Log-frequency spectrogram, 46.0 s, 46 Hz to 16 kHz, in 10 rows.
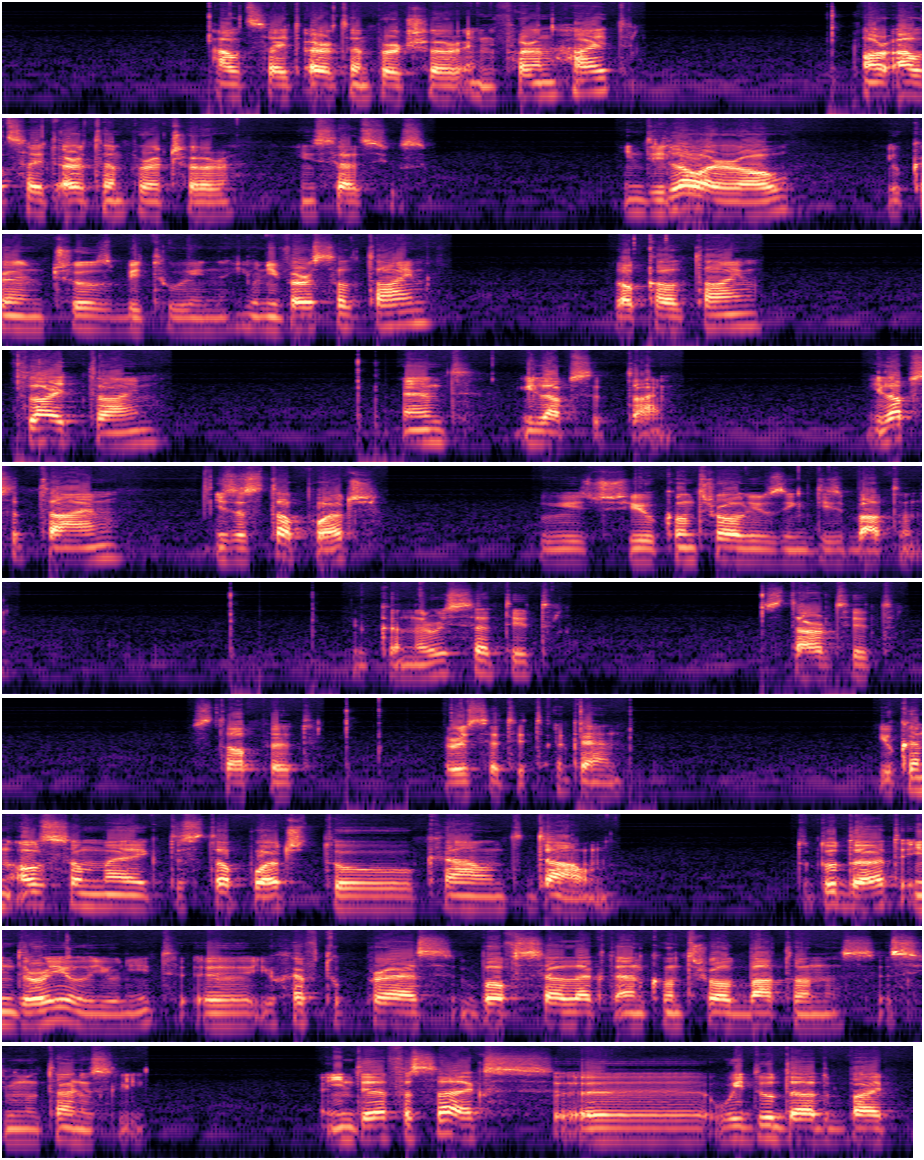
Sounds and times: Speech: 0:01.0 - 0:03.2, 0:04.3 - 0:06.8, 0:07.7 - 0:11.4, 0:12.2 - 0:13.0, 0:13.9 - 0:14.7, 0:15.8 - 0:17.2, 0:18.1 - 0:20.4, 0:21.1 - 0:23.1, 0:24.7 - 0:25.9, 0:26.8 - 0:27.6, 0:28.6 - 0:29.2, 0:29.8 - 0:30.8, 0:32.0 - 0:35.3, 0:36.2 - 0:42.2, 0:43.0 - 0:45.9.

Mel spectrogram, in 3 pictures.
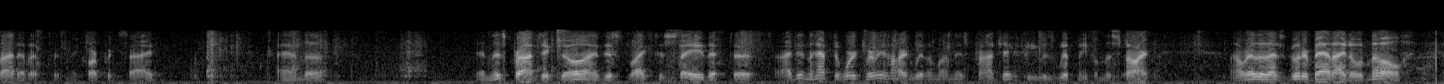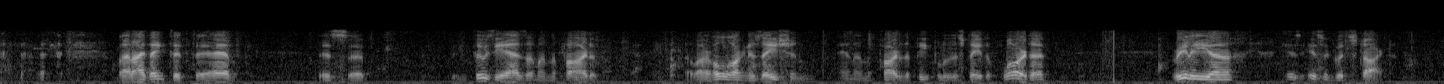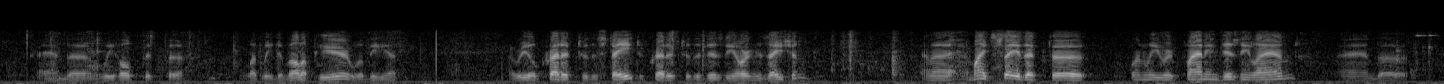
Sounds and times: Speech: 0:00.0 - 0:01.6, 0:02.8 - 0:03.3, 0:04.8 - 0:11.6, 0:12.3 - 0:14.2, 0:15.6 - 0:16.9, 0:17.6 - 0:18.2, 0:19.0 - 0:25.0, 0:26.2 - 0:28.4, 0:29.2 - 0:32.9, 0:34.0 - 0:37.0, 0:38.1 - 0:43.0.

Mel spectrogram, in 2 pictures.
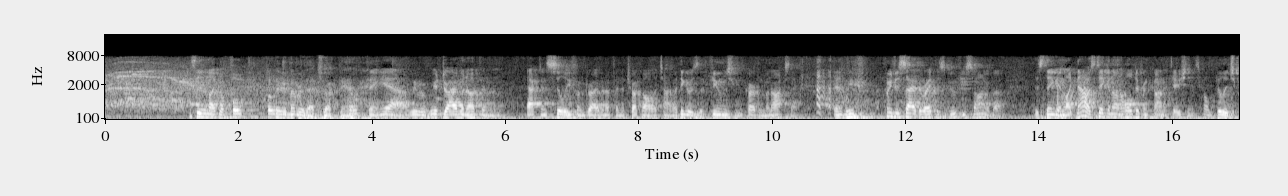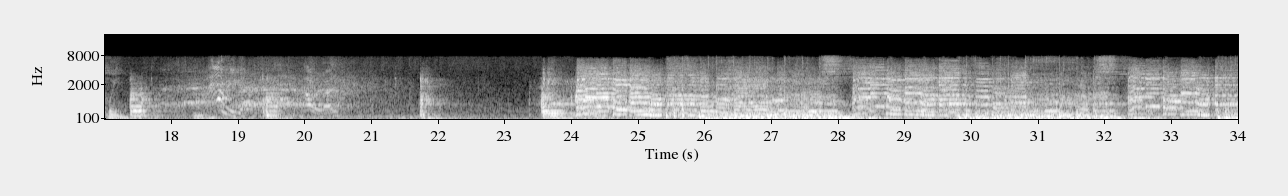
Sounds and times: Music: 0:19.4 - 0:19.9, 0:23.5 - 0:34.0.

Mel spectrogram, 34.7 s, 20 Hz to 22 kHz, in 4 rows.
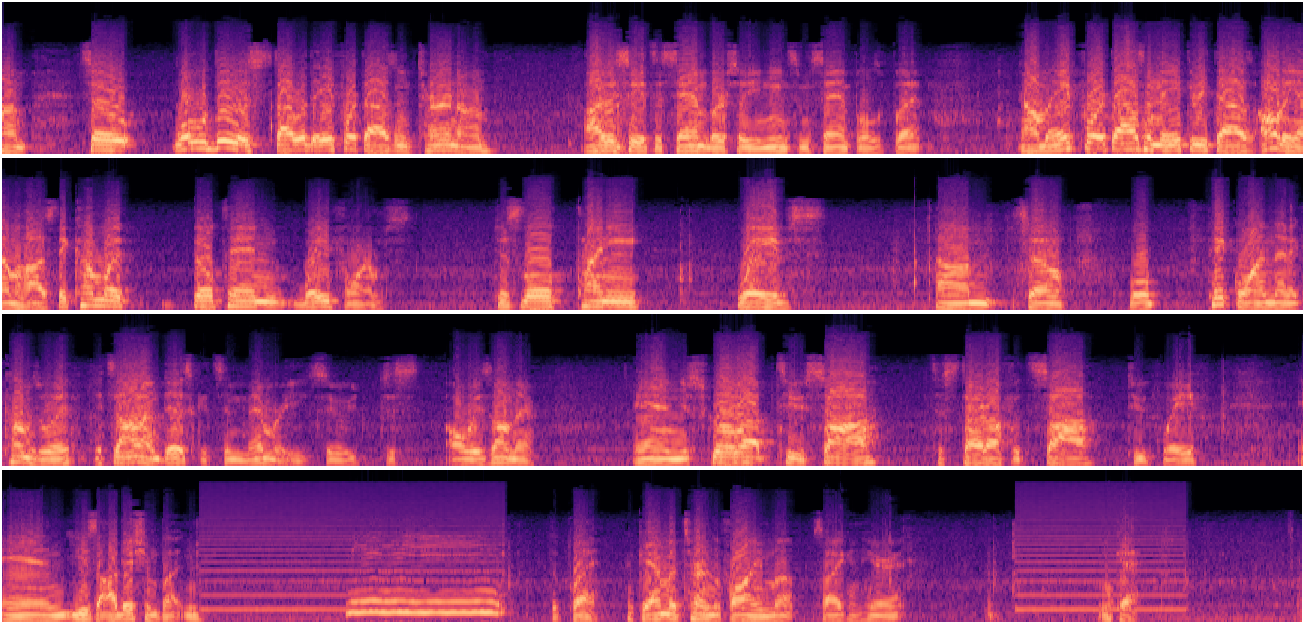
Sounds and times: Speech: 0:00.0 - 0:03.3, 0:03.9 - 0:06.2, 0:06.8 - 0:13.0, 0:13.6 - 0:14.2, 0:14.8 - 0:25.4, 0:26.0 - 0:27.4, 0:28.3 - 0:32.1, 0:33.3 - 0:33.7.

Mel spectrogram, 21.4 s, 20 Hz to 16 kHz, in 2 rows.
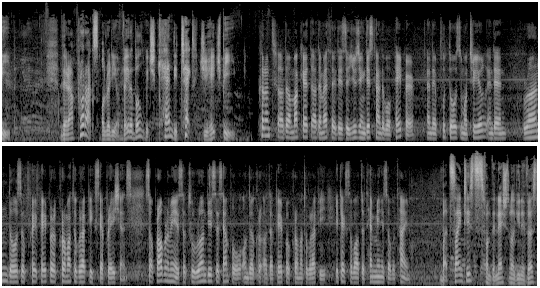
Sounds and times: Speech: 0:00.0 - 0:18.9, 0:19.5 - 0:21.4.

